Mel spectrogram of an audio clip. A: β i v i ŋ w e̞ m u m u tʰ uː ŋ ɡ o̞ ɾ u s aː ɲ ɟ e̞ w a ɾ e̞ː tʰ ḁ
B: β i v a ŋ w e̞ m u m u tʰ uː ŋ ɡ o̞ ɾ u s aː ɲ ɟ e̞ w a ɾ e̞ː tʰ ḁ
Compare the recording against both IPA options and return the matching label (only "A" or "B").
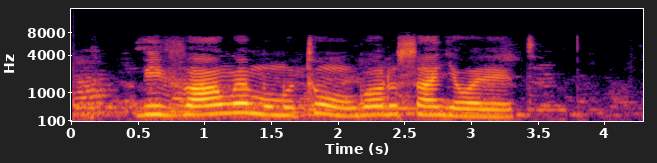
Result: B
